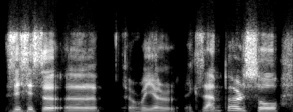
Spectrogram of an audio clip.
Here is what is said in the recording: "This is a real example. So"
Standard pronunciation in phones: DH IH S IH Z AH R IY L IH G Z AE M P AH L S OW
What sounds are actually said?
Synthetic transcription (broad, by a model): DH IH S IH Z AH R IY L IH G Z AE M P AH L S OW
